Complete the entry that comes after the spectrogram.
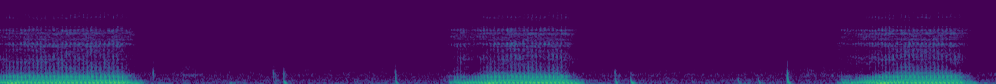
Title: He snore like Human😂 #bigdog #dog #doglover #canecorso #funny #funnyvideo #funnyshorts #trending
